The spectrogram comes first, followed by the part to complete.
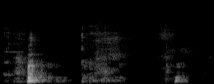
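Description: Two wooden spoons stirring a thick, sticky mix of toasted kataifi and pistachio cream in a ceramic bowl, giving a few short, soft wet sounds.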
